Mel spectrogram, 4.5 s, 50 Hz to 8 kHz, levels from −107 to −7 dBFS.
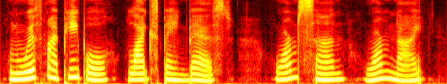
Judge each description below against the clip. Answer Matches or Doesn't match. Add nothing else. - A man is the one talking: Doesn't match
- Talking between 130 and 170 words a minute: Matches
